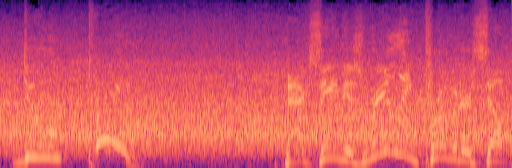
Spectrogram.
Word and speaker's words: Dupri: Here comes the talented Maxine Dri. Uh, Michael, it's pronounced Dri.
